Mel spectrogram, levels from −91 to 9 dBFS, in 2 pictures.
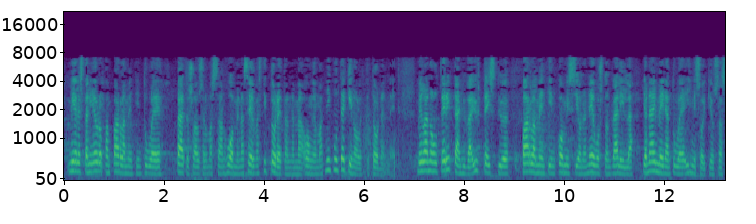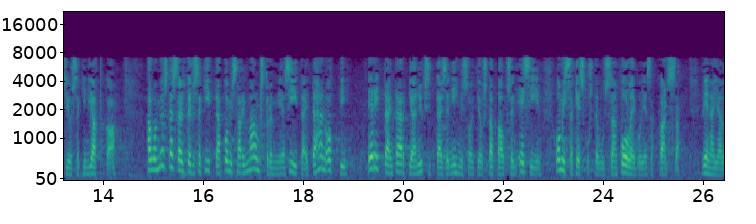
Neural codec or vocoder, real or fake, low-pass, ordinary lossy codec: vocoder, 44.1 kHz, 128 mel bands every 256 samples, BigVGAN v2; fake; 7.2 kHz; MP3, 32 kbps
